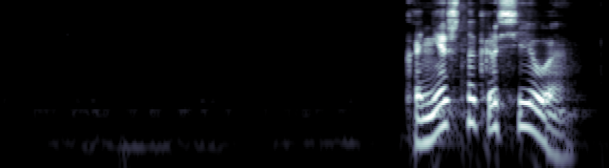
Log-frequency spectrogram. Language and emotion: Russian, positive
